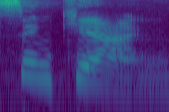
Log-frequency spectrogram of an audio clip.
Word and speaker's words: Xinjiang: so we accept it did you notice the pronunciation he says sing kyang that's what the uyghurs called the region before the communist party took control and gave it a chinese name xinjiang before the uyghurs were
